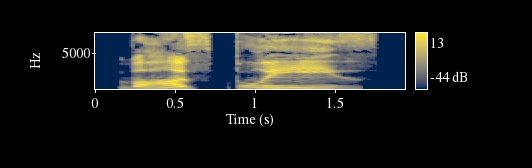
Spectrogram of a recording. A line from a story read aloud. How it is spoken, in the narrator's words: groaned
